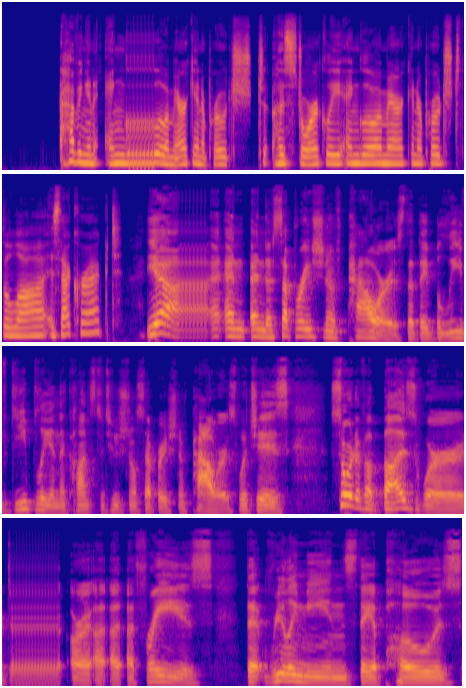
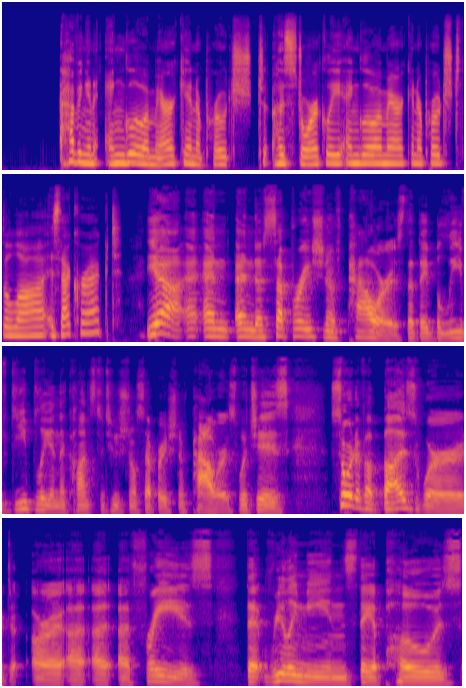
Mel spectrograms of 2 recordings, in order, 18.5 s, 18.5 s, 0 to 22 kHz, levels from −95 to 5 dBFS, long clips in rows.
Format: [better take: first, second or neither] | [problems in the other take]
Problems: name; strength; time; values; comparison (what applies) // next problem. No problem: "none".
second | audio freezing; at 1.5 s, at 6.5 s and at 14 s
